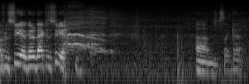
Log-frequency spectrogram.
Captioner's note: laughing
